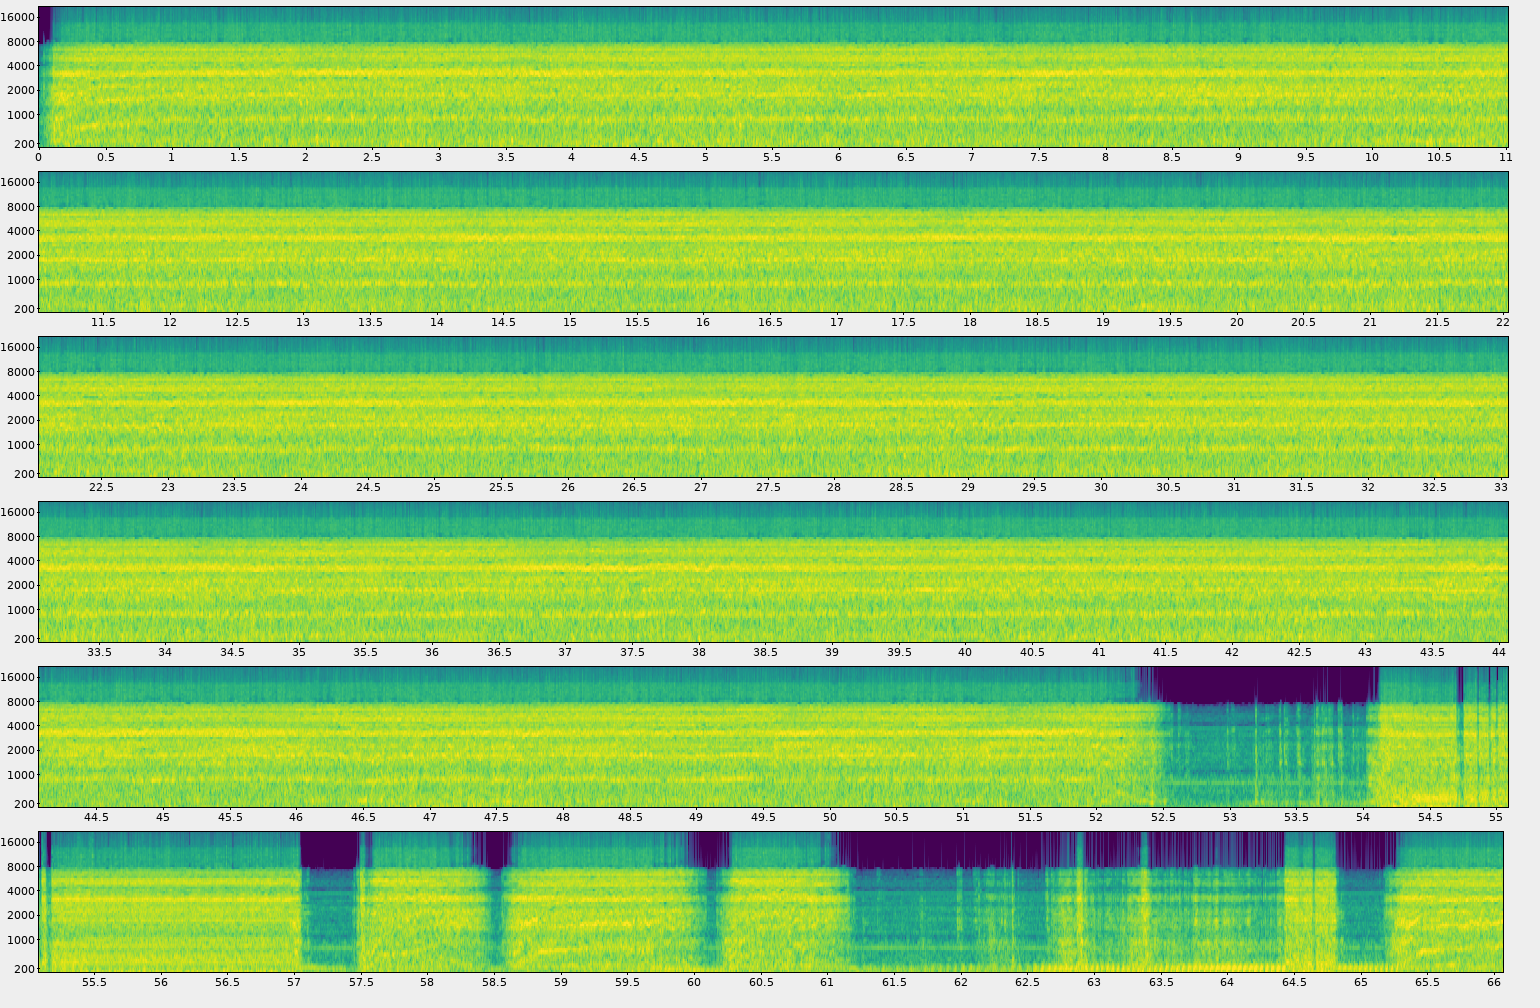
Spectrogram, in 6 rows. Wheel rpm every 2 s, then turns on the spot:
170, 230, 230, 230, 230, 220, 230, 230, 230, 230, 230, 220, 230, 230, 230, 230, 240, 230, 220, 230, 230, 230, 230, 220, 220, 220, 30, 20, 40, 110, 50, 20, 50.
54-56 62-64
